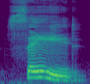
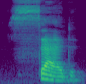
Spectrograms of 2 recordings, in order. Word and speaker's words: said: talking so s aid sayed that's not how we say it we say that we say it said so listen to what the a and the i say together s they actually make a short e sound isn't that silly well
